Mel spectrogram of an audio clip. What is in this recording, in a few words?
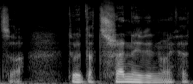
"trennydd", Welsh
